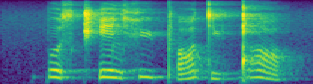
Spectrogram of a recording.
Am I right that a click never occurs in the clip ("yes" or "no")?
no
